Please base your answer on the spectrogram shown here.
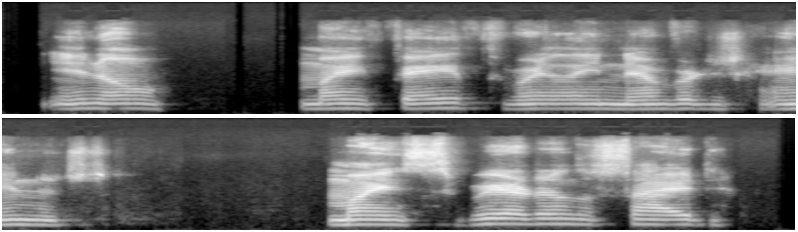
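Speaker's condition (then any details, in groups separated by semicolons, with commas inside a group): Toxic leukoencephalopathy, locked-in syndrome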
